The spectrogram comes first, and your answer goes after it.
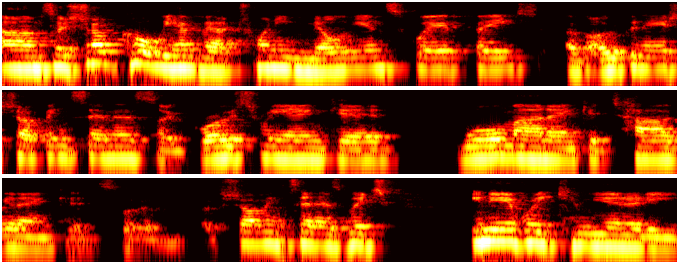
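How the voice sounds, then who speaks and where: A fairly high-pitched, somewhat breathy man's voice in an Australian accent, fairly quick, with ordinary pitch variation and big swings in loudness. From Australia (Sydney). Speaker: company executive. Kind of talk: interview. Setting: video call from home attic. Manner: hesitant, many fillers.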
